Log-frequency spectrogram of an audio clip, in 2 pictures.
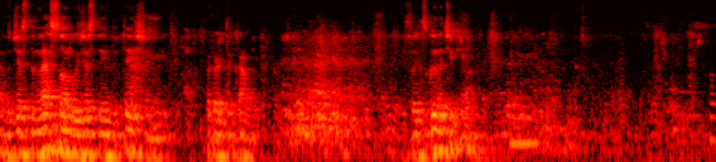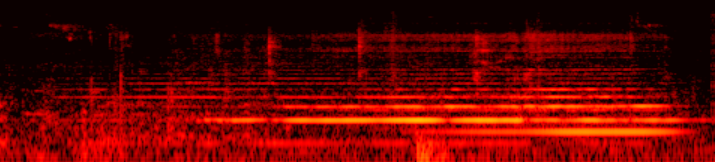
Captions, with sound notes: Just the last song was just the invitation for her to come. [LAUGHTER] So it's good that you came. [INVIGORATING MUSIC]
